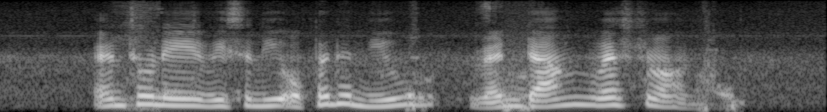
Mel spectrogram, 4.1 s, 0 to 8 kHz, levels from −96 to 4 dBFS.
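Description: From 0 to 0.46 s, a very faint delayed copy of the speech trails about 0.31 s behind. This is an echo leak, likely from a loudspeaker echo canceller letting residual pickup through. Between 0.83 and 2.51 s, the speech dips and thins in pieces by as much as about 20 dB, for roughly one and a half seconds in total. This is speech suppressed in double talk, likely caused by the canceller turning down the talker while the far side was also speaking. Inside that stretch, at 2.05 to 2.1 s, a much louder echo leak bursts through, only about 10 dB below the speech and again about 0.31 s late. From 2.74 to 3.66 s the same double-talk suppression returns, with choppy drops of up to about 20 dB over roughly 0.7 s. From 3.58 s to the end, a moderate echo leak sits about 20 dB under the speech at about a 0.31 s delay.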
